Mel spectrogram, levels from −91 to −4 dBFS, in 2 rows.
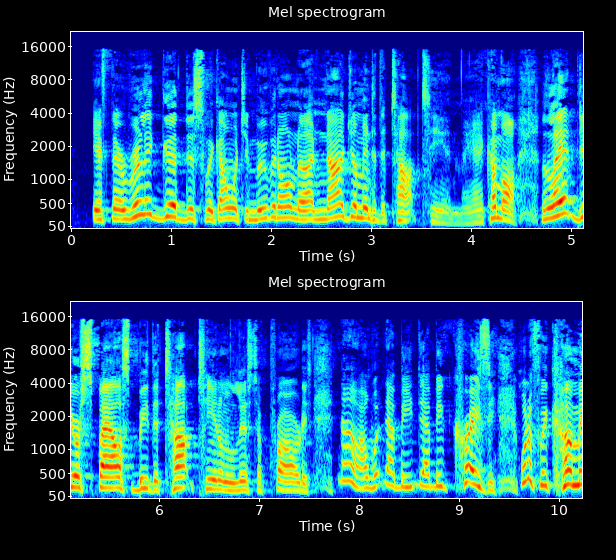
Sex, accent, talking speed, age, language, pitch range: male, American, 280 wpm, 40-59, English, 210-285 Hz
